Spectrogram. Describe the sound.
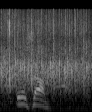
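A church audience claps for a pastor in steady, dense applause throughout, with a brief raised voice or cheer rising and falling over the clapping early on.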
